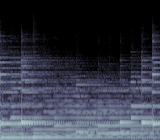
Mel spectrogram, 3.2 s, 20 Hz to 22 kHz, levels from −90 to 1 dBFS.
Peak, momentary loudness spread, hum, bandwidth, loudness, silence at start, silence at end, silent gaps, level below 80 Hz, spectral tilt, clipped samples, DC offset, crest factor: -12 dBFS; 6 LU; none; 8.2 kHz; -29 LUFS; 0 s; 0 s; none; -64 dBFS; -7.5 dB/octave; under 0.1%; under 0.1%; 16 dB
